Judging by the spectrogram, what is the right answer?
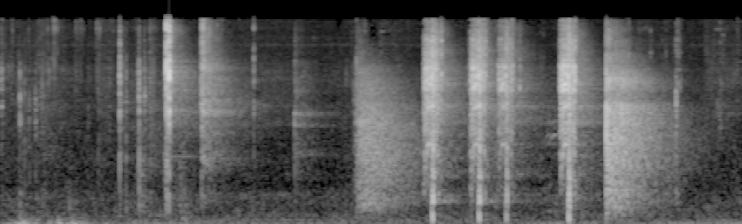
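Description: Airsoft gunfire: a scattering of sharp single cracks, the loudest three coming close together between about four and six seconds in, with two short rushes of hiss among them.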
